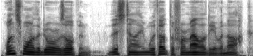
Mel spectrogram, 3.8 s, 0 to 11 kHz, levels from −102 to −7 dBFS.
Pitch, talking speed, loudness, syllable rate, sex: 115 Hz, 205 wpm, -15 LUFS, 5.7 syllables/s, male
